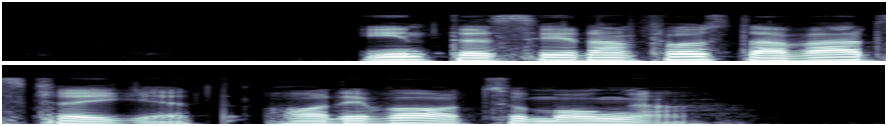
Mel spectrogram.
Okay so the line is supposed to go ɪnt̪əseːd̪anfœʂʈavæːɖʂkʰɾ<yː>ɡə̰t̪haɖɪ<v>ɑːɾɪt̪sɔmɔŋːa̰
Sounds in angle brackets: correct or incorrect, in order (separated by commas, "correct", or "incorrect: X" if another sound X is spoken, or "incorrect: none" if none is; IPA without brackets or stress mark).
incorrect: iː, correct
